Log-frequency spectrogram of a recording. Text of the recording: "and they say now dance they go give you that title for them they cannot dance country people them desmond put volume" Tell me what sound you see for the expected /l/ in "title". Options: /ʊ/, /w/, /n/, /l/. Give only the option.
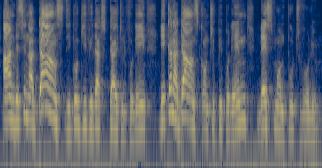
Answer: /l/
